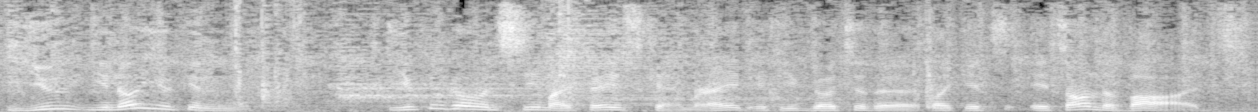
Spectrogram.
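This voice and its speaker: A man's voice: fairly high pitch, lively intonation, moderate pace, noisy background. A man livestreaming a video game, chatting casually in informal slang and reacting aloud as he plays. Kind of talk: casual gaming stream chat with live reactions. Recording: music playing behind the voice. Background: music.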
